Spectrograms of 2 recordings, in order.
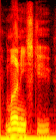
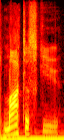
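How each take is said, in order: First: The name begins with a two-syllable 'money' sound. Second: The name begins with a one-syllable 'mon' sound. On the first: The speaker calls it wrong. "they mispronounce it grossly" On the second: The speaker calls it right. "But his name is Montesquieu"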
